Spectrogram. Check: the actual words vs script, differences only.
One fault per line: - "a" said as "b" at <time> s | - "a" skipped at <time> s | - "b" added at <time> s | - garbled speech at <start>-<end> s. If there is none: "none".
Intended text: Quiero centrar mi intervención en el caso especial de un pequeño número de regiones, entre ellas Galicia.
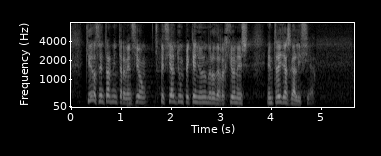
- "en el caso" skipped at 1.5 s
